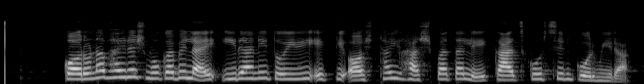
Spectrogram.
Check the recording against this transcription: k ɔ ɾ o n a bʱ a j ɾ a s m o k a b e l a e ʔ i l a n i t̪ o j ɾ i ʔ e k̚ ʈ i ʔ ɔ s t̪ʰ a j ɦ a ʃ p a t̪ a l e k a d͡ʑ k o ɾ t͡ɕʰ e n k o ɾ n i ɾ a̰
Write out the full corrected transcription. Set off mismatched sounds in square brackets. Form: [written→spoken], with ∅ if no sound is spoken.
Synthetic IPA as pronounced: k ɔ ɾ o n a bʱ a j ɾ a [s→ʃ] m o k a b e l a e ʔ i [l→ɾ] a n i t̪ o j ɾ i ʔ e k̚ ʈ i ʔ ɔ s t̪ʰ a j ɦ a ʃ p a t̪ a l e k a d͡ʑ k o ɾ t͡ɕʰ e n k o ɾ [n→m] i ɾ a̰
